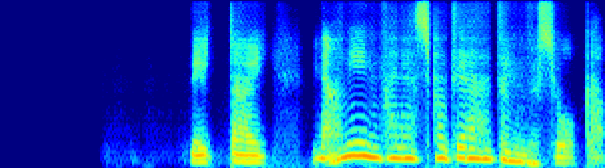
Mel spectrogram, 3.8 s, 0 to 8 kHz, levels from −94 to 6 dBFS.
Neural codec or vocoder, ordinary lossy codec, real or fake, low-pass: codec, 16 kHz, 0.5 kbps, FreqCodec, smaller model; none; fake; none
